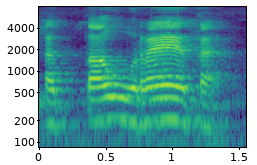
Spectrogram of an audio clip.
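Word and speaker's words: التوراة: ta kemudian yang ketujuh bacaan takqlil pada alifnya lafal ataurah di semua di dalam al-qur'an setiap ataurah dibaca taklil taklil Ini cara membacanya eh sepertiga ke fathah fathah antara fathah dan imalah antara fathah dan imalah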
